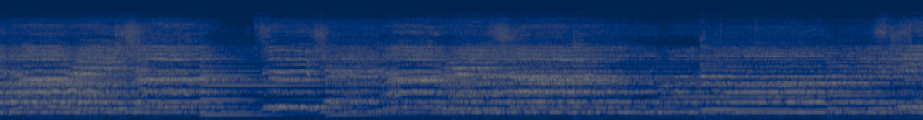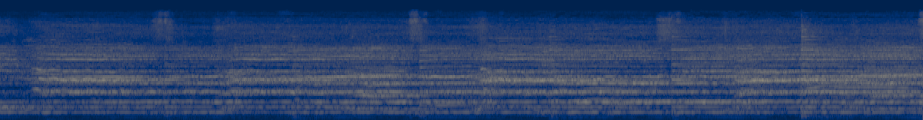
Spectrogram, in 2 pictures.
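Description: A large choir of children and teenagers singing long held notes in full chords.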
